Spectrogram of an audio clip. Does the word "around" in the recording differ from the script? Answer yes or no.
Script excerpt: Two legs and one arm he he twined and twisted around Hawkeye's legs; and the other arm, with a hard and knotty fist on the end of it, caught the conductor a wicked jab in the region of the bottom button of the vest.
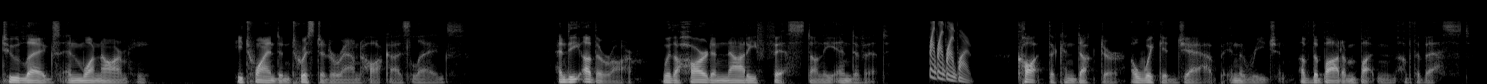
no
